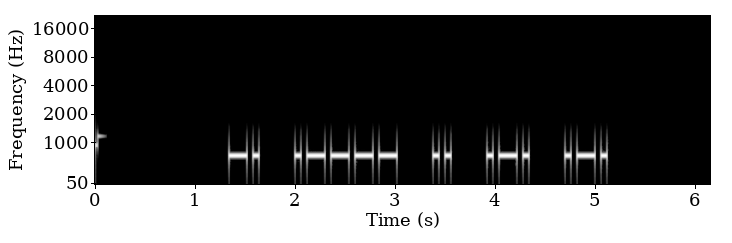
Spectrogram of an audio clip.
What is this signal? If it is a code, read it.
Morse code, heard as a keyed tone, about 20 wpm, 700 Hz. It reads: N 1 I R R
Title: 055 Lesson 10g - Letter r - Call Signs 20wpm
